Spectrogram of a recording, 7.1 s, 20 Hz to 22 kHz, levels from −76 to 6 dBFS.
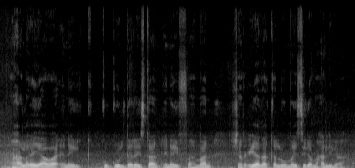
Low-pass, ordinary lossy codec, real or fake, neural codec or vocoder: none; none; real; none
